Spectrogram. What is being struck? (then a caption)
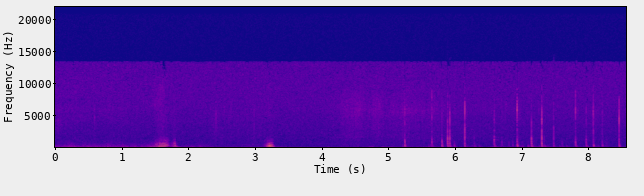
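Hollow plastic microphone housing. Long painted fingernails tap and scratch the top of a white, hollow, rectangular plastic binaural microphone body with ears at both ends. A low, muffled rumble with two soft thuds fills the first few seconds. It then gives way to a run of sharp, dry, irregular clicks.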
